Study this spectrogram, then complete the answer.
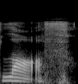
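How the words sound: It is said in a British accent.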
